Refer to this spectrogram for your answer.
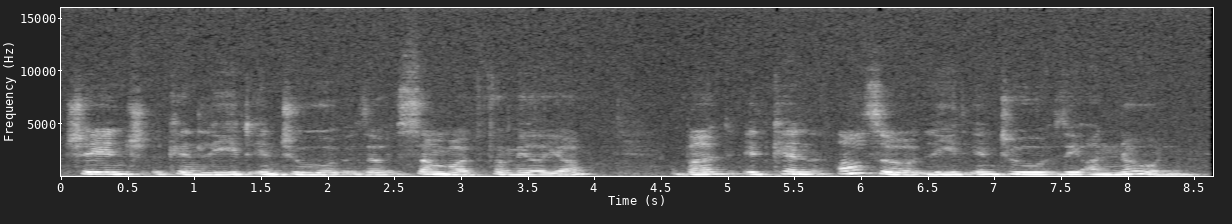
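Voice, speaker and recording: With a German accent and a dark, mellow, somewhat breathy tone, the speaker goes at a very slow pace with fairly even intonation amid audible room echo. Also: woman, medium pitch for a woman. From East Germany. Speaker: minister. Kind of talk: sermon. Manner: halting.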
